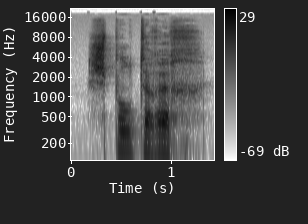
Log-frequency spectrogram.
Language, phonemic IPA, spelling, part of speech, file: Dutch, /ˈspul t(ə)ˈrʏx/, spoel terug, verb, Nl-spoel terug.ogg
- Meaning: inflection of terugspoelen: 1. first-person singular present indicative 2. second-person singular present indicative 3. imperative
